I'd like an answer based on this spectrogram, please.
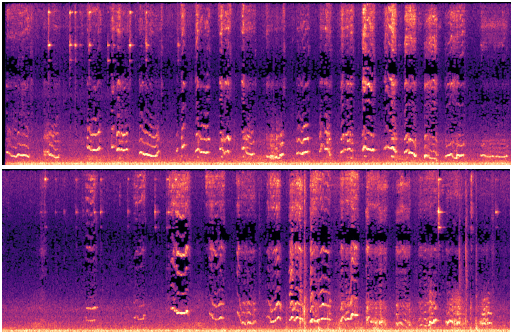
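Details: Young puppy crying in the dark: a steady run of high, thin whimpers with short falling and rising squeals, closely spaced through the whole stretch over a constant low hum.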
